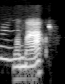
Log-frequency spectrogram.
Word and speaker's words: Montmartre: I mean, I guess the correct kind of like Frenchified pronunciation would be Montmartre. Like there's like a little huh.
